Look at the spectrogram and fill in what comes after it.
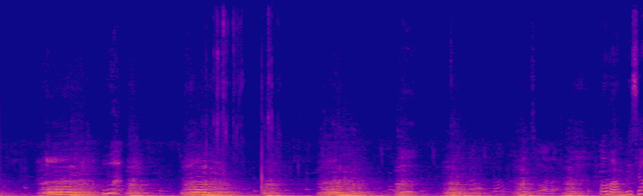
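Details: Zoo lion in a roaring bout: a string of deep, grunting roars repeated roughly every second, hoarse and throaty, rising and falling in loudness throughout.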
